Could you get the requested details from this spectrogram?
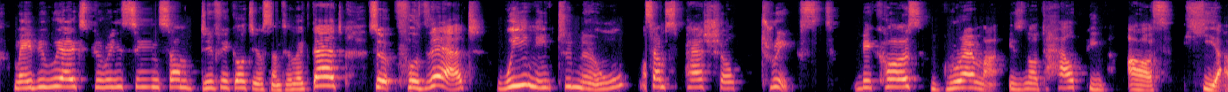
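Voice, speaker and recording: Someone speaks at a very slow pace in a Russian accent. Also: woman, high pitch for a woman, lively intonation. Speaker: English teacher. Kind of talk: webinar lecture. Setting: online webinar. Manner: halting.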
